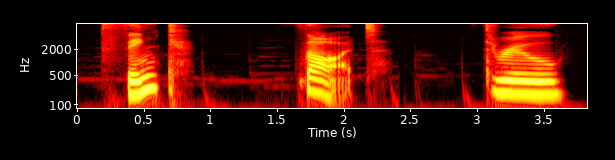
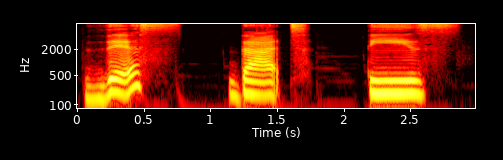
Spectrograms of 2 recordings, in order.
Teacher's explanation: Put your tongue between your teeth and push air out for think. For this, your tongue touches the same position, but with your voice turned on.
